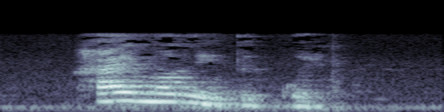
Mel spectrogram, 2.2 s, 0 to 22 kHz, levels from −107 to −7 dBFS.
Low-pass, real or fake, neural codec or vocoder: 7.2 kHz; real; none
